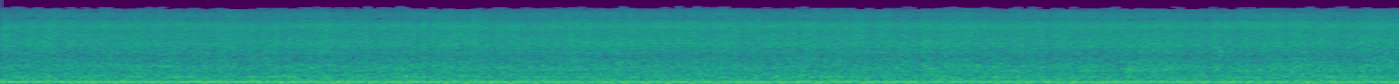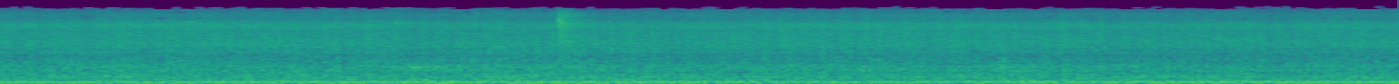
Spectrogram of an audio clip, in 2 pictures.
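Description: An electric commuter train runs at speed, heard from inside the carriage with a steady low rumble.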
